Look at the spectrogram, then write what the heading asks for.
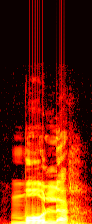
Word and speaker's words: molar: भी लिखते हैं, और जिसे प्रोनाउंस करते हैं क्या हम लोग? मोलर, है ना, MOLAR। तो प्रोनाउंस करते हैं हम लोग इसे मोलर।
